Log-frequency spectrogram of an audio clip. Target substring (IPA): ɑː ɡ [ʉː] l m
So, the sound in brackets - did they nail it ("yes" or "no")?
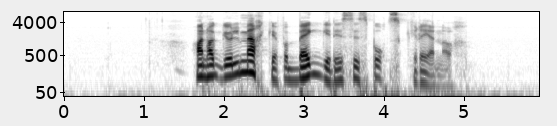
no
